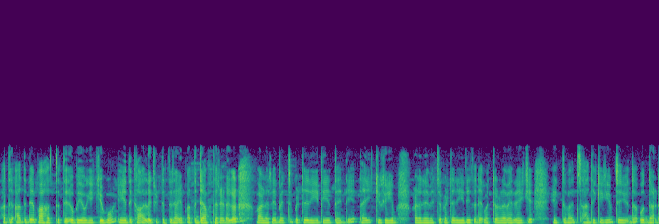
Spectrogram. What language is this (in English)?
Malayalam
